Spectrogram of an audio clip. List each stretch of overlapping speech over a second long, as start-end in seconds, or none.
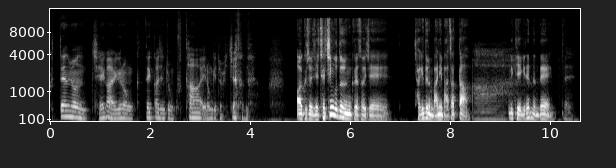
none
